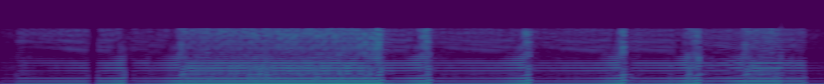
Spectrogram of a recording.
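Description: Neon-sign buzz sound effect: a steady low electrical hum with sputtering clicks and brief dropouts as the light flickers on.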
